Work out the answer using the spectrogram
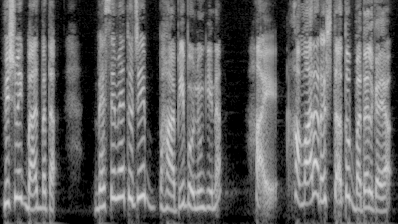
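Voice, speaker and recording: A woman voicing a bubbly, excitable young woman in an audio story. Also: on the high side, measured pace, dry recording. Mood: playful. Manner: chirpy and excitable. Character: bubbly young woman, playful best friend.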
